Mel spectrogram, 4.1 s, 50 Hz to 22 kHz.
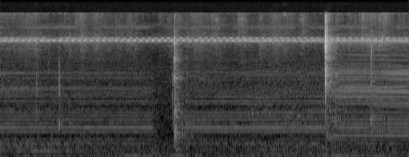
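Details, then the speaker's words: Electric fan motor on speed 1 only gives a steady electrical hum with two sharp clicks; it does not turn and feels stiff when rotated by hand. Stalled fan motor. "jadi di sini dia hanya berdengung teman-temannya dia hidup tapi hanya berdengung tidak berputar"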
